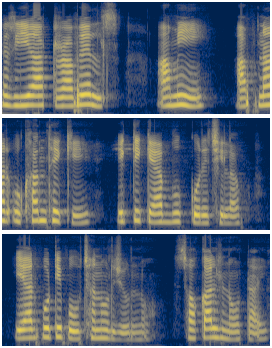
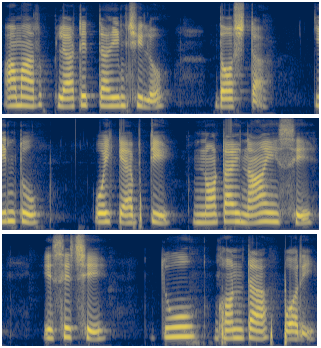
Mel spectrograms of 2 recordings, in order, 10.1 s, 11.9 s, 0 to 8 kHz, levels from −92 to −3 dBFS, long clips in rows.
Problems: constant background noise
